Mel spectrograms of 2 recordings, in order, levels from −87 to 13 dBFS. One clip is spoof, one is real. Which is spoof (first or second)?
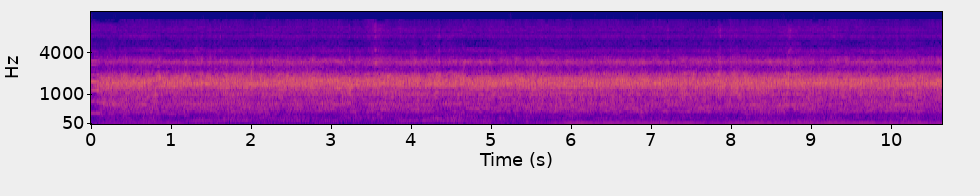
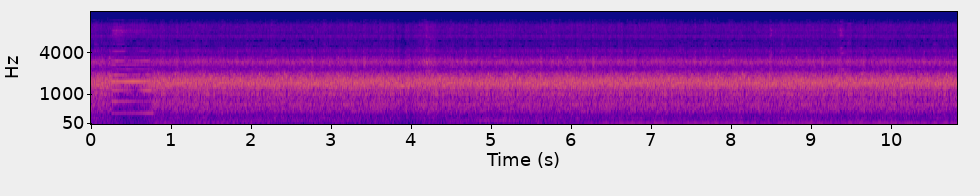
first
